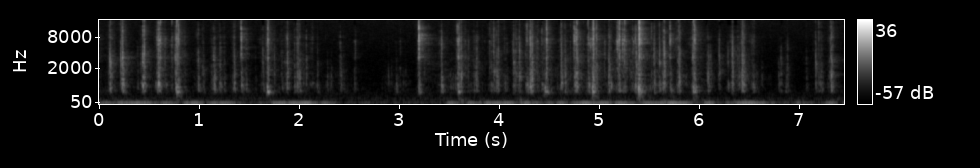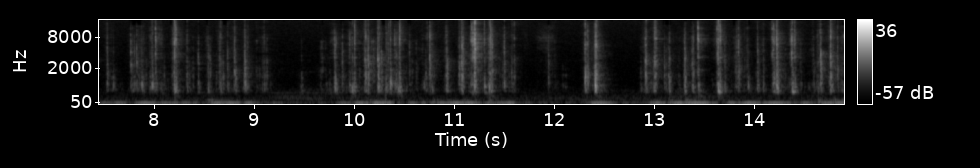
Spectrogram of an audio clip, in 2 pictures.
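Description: Fingertips type on a full-size plastic retro keyboard with a peach plastic case and round, typewriter-style plastic keycaps. Rapid, dry clicking taps come in bursts with short pauses between them, each tap sharp and quickly decaying over a faint low hum.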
